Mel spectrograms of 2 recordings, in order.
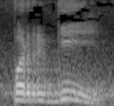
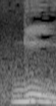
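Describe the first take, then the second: First: The word is said in full with r. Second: The word is shortened to one syllable. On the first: The speaker calls it right. "ro dah bunyi, ar dah bunyi" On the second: The speaker calls it wrong. "dia kata gi je"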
